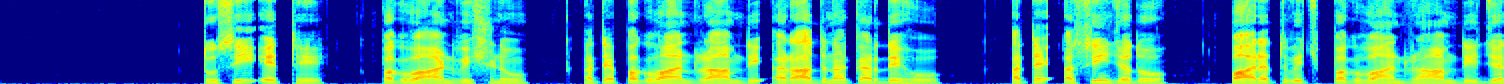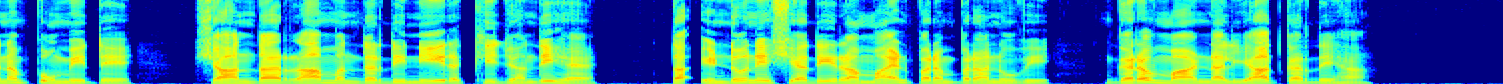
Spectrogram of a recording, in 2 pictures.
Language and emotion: Punjabi, neutral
